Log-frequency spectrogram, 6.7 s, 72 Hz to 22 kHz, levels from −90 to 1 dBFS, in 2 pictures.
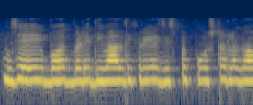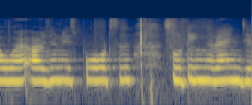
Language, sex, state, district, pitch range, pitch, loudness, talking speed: Hindi, female, Haryana, Charkhi Dadri, 275-285 Hz, 275 Hz, -16 LUFS, 170 wpm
